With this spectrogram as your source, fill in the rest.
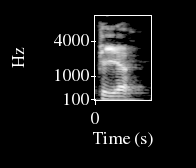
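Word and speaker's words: Piye: Yeah, I just learned that I probably have pronounced it wrong in the YouTube show. It's Pia.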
